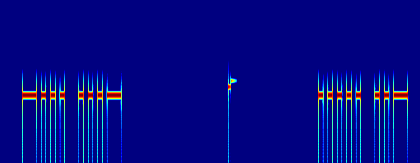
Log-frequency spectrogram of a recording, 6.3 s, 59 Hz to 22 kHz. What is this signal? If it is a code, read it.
Morse code, heard as a keyed tone, about 17 wpm, 700 Hz. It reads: BV 5U
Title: Two Challenging Letter-Number Combinations 17wpm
